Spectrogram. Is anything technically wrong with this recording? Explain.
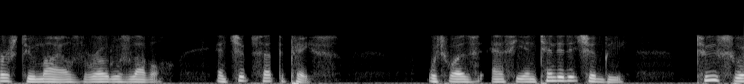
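No, nothing is technically wrong: the speech carries the narrow, band-limited sound of G.711 telephone coding, with nothing above about 3.8 kHz, as expected of a 64 kbps telephone path.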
